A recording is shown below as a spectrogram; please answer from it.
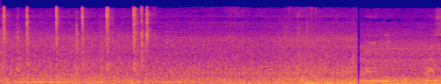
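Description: A steady low mechanical hum with a quick run of sharp clicks, about three or four a second, through the first second and a half. About three and a half seconds in, it cuts to a car's cabin with a deeper, louder engine rumble.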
